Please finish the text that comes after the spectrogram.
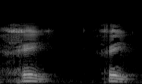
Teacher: ele possui o som de um R levemente aspirado, né? Um R do H americano, né?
